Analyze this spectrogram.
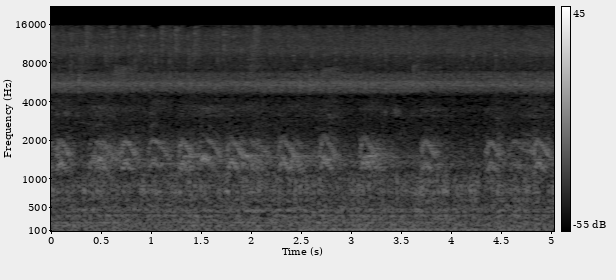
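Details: White-eyed Vireo at Lake Conestee Nature Park, Greenville, South Carolina, USA, on October 14, 2017, giving a run of harsh, nasal, arched notes, several per second, over a steady high insect drone.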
